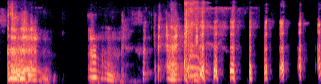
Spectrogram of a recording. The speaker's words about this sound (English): I cough loudly. And I do it at home because I'm not a traveler.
